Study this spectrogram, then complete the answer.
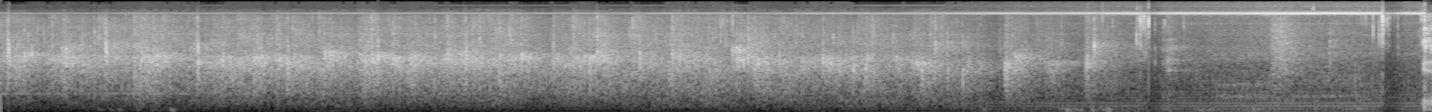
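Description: Church congregation clapping and cheering in praise, a dense, sustained wash of applause filling the room at steady loudness throughout, with a few sharper bursts near the end and no voice standing out.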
